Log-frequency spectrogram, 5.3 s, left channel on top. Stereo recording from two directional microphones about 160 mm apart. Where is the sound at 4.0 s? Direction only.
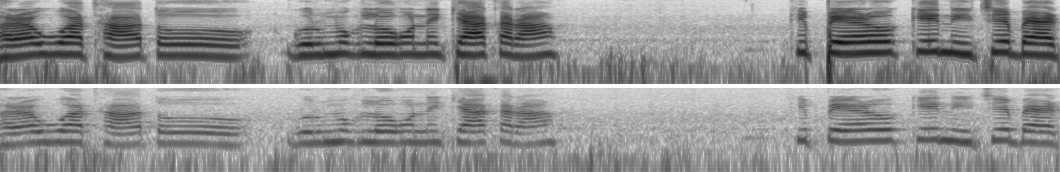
75° left (ahead or behind).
